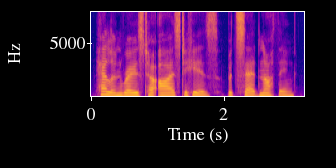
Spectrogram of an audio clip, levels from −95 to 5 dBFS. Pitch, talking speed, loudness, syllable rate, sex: 210 Hz, 170 wpm, -18 LUFS, 4.4 syllables/s, female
